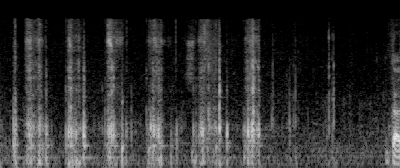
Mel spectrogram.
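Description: Handling noise from an action camera being fitted onto a tripod: a quick, irregular string of clicks, knocks and scrapes right on the microphone for the first two to three seconds, then quieter.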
